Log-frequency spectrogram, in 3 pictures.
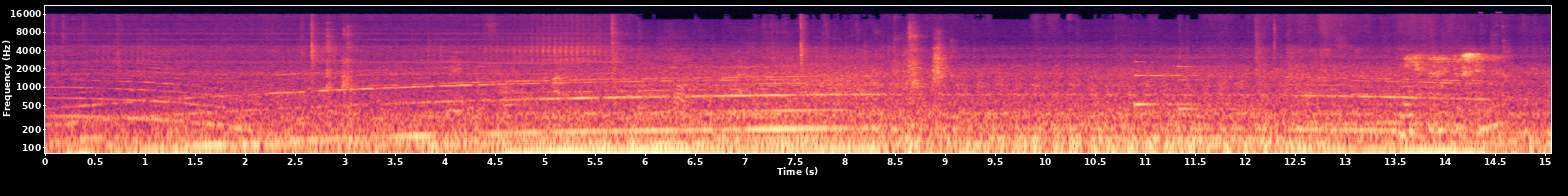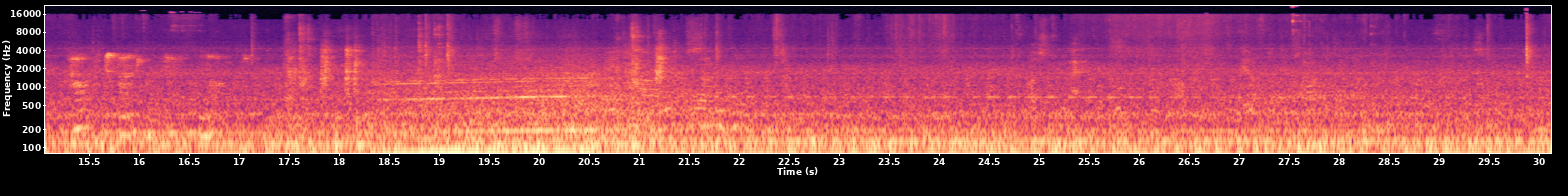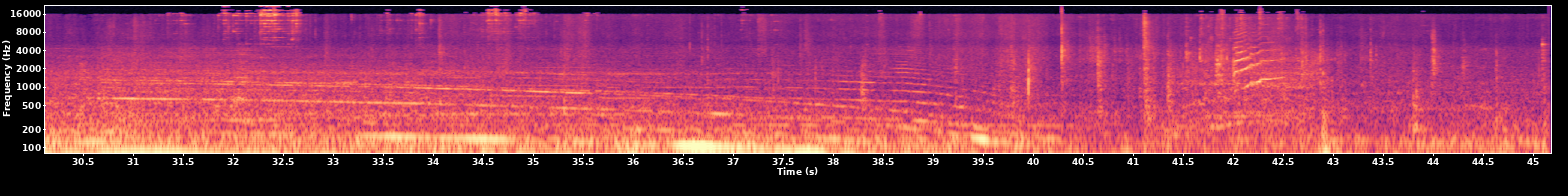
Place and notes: driving in an old east german tram with modern announcement system
soundmap d: social ambiences/ listen to the people - in & outdoor nearfield recordings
